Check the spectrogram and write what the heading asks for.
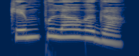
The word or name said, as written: ಕೆಂಪುಲಾವಗ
